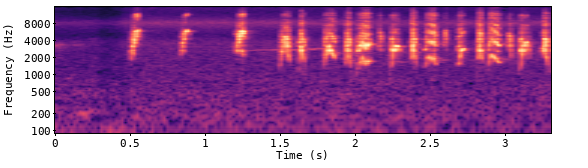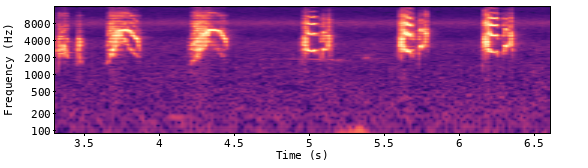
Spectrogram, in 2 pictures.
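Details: Long-tailed shrike in energetic full song, used to provoke other shrikes into singing: rapid series of sharp, high chirps and clicks, then longer harsh notes and paired shrill calls at irregular intervals, with a faint steady high hiss behind.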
